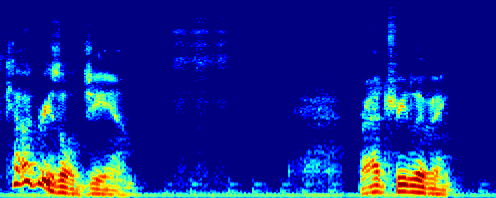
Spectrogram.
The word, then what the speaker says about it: Treliving: be interesting let's talk about it so Brad tree living yes I'm saying it right this time comes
